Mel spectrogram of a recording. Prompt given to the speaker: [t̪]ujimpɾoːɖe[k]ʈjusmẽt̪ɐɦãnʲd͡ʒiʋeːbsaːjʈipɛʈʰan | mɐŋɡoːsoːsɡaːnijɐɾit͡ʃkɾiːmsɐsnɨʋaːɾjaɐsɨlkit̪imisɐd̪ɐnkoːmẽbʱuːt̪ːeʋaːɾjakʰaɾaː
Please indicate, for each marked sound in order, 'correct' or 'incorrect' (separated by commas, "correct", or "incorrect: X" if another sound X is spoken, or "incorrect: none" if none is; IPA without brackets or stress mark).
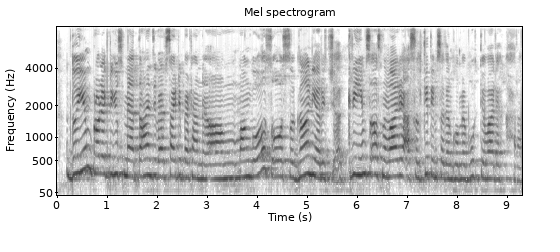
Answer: incorrect: d̪, correct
